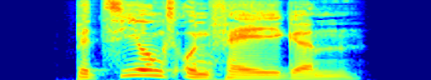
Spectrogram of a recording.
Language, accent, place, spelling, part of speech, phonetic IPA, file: German, Germany, Berlin, beziehungsunfähigem, adjective, [bəˈt͡siːʊŋsˌʔʊnfɛːɪɡəm], De-beziehungsunfähigem.ogg
- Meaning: strong dative masculine/neuter singular of beziehungsunfähig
